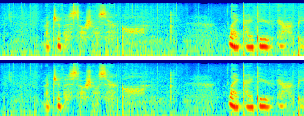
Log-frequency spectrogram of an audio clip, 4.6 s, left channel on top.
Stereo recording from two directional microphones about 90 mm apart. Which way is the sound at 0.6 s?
20° right (ahead or behind).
